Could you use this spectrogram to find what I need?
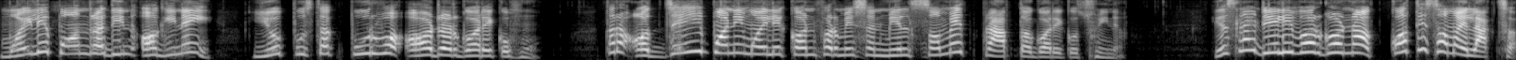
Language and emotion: Nepali, angry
